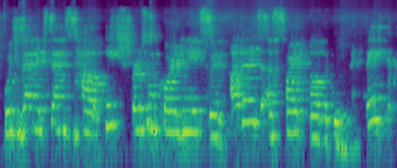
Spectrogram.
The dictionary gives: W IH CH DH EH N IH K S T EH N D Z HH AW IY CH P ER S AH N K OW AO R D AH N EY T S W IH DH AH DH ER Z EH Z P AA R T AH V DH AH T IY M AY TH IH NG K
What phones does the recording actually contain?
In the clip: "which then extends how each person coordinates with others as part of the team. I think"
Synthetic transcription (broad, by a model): W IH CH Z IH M IH K S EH N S HH AW IY CH P ER S AH N K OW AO R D N EY T S W IH DH AH DH ER Z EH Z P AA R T AH V DH AH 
